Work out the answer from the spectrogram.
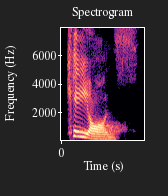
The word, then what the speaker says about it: chaos: Okay, the pronunciation of the word is chaos.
